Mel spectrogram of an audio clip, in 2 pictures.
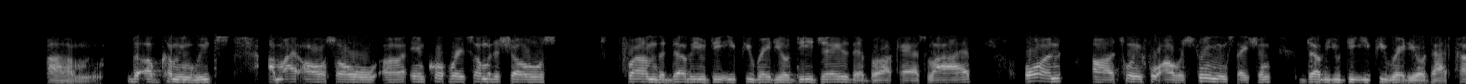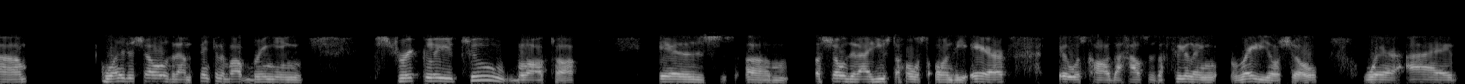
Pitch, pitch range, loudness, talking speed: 115 Hz, 110-125 Hz, -30 LUFS, 130 wpm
